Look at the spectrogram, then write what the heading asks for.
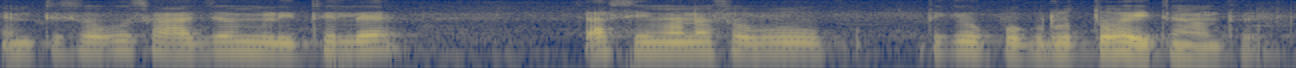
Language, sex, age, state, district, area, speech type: Odia, female, 45-60, Odisha, Mayurbhanj, rural, spontaneous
